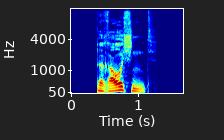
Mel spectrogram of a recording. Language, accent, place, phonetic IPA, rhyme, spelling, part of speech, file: German, Germany, Berlin, [bəˈʁaʊ̯ʃn̩t], -aʊ̯ʃn̩t, berauschend, verb, De-berauschend.ogg
- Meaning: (verb) present participle of berauschen; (adjective) intoxicating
